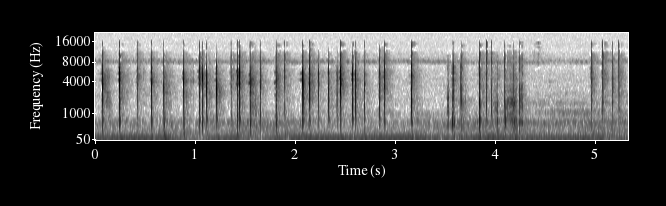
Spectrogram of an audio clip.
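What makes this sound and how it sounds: Long painted nails tap and scratch the back of a black hard plastic phone case with a white line-art print, fitted on a smartphone held in the hand. Around 27 sharp, bright clicks sound in quick, irregular bursts with scratchy rasps between them, each dying away instantly. A brief lull comes near the end before a few final taps, all over a steady low hum.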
